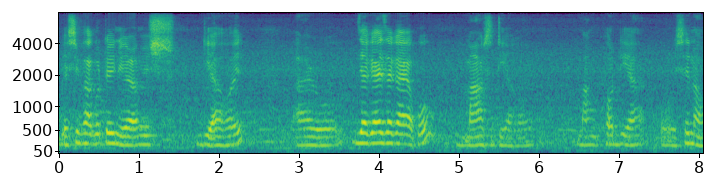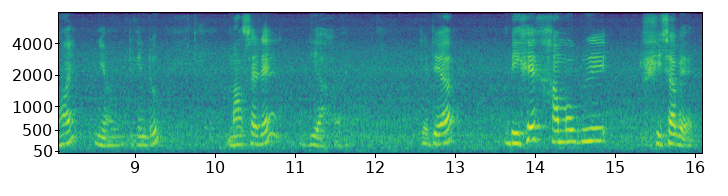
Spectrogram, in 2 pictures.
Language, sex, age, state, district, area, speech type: Assamese, female, 60+, Assam, Tinsukia, rural, spontaneous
